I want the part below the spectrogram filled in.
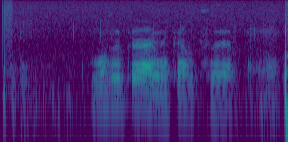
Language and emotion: Russian, neutral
